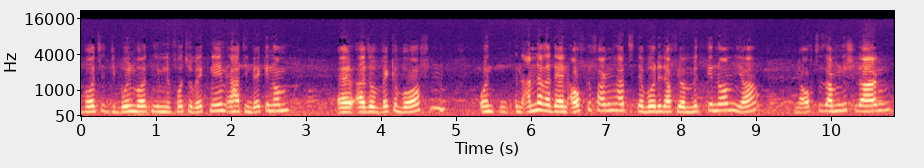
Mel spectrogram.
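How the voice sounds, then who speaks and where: High-voiced, halting male eyewitness. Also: mellow. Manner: halting, groping for words. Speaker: eyewitness protester. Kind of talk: spontaneous eyewitness account.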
